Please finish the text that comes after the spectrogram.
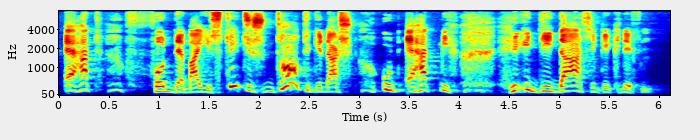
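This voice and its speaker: A man's voice: on the high side, big pitch swings, a little slow, a bit bright, slightly rough, pitched above the performer's own voice, full character voice. A man voicing a pompous, vindictive little creature judge in a children's story, thundering through a stuffed-up nose. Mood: pompous accusing. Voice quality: nasal, stuffed-up. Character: pompous, fat-nosed, vindictive male goblin-like judge with a cold.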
